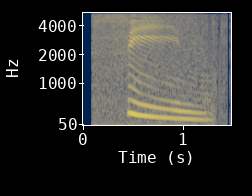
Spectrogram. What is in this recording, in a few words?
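"sin4", Cantonese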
